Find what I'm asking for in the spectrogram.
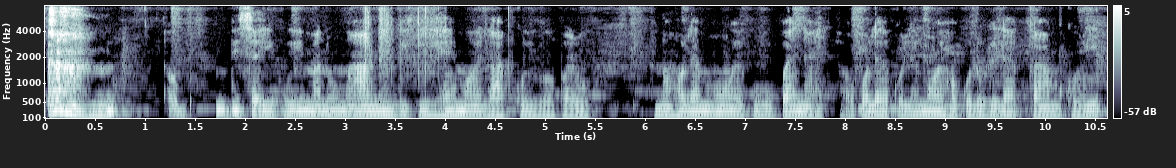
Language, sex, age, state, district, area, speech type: Assamese, female, 60+, Assam, Charaideo, rural, spontaneous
